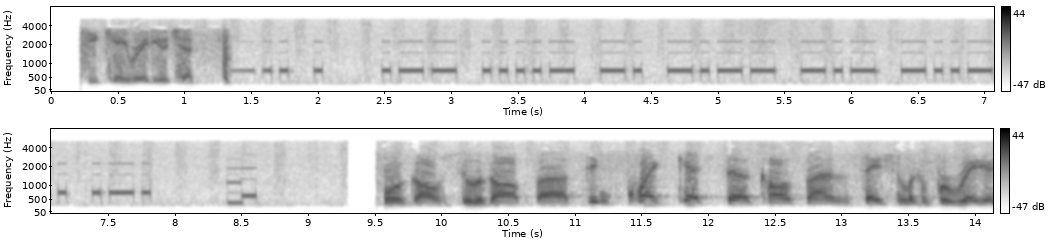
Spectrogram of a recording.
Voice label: qso rec simplex logic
